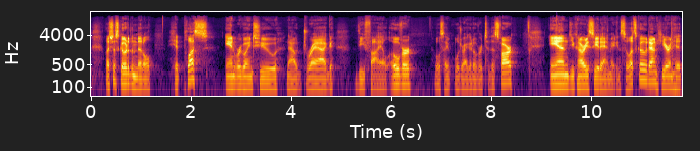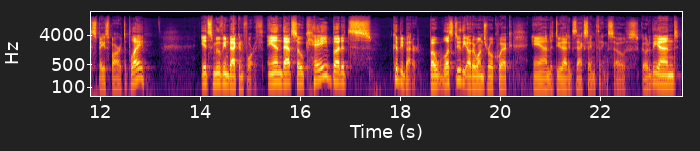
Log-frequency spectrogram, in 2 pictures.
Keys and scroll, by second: 11.5 space, 12.3 space, 19.0 space.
